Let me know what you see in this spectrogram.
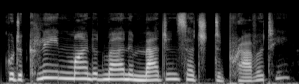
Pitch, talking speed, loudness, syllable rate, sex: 235 Hz, 160 wpm, -15 LUFS, 5.1 syllables/s, female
